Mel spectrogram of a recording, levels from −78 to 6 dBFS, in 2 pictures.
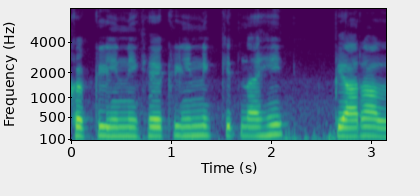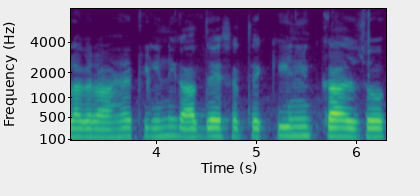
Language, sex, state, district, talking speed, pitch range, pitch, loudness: Hindi, male, Uttar Pradesh, Jalaun, 170 wpm, 140-155 Hz, 145 Hz, -19 LUFS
